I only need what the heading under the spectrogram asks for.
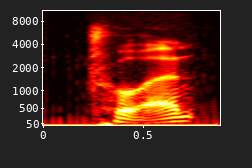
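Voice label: "chun" third tone, Chinese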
